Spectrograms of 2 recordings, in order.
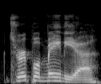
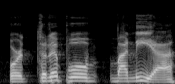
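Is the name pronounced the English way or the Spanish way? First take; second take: English; Spanish. First: The name is pronounced with English sounds. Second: The name is pronounced with Spanish sounds.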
